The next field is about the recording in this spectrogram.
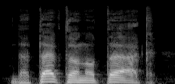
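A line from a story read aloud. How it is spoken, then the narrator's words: Unsure mumble. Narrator (Russian): пробормотал он уже куда менее уверенно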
